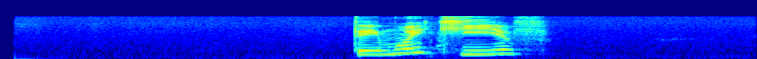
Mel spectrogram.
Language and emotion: Russian, positive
